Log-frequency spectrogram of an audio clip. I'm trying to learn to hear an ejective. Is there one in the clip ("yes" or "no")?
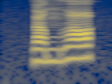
no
